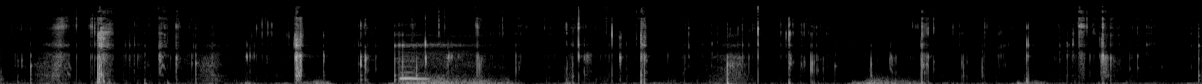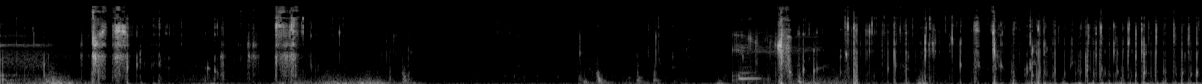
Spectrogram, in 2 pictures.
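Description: Crunchy chewing and biting in a long, irregular run of many sharp crisp crunches, mostly close together, with a near-silent pause in the second half before the crunching resumes. No voices.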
